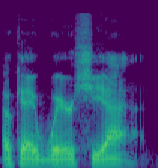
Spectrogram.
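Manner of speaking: plain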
